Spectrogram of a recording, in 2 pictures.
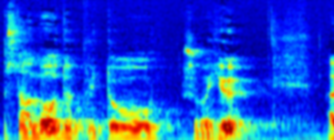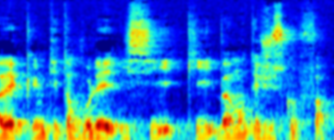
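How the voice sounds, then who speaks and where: A man's voice: low-pitched, steady tone, slow pace, a little mellow, reverberant. A man teaching Gregorian chant to a choir, explaining the melody and now and then singing short examples.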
